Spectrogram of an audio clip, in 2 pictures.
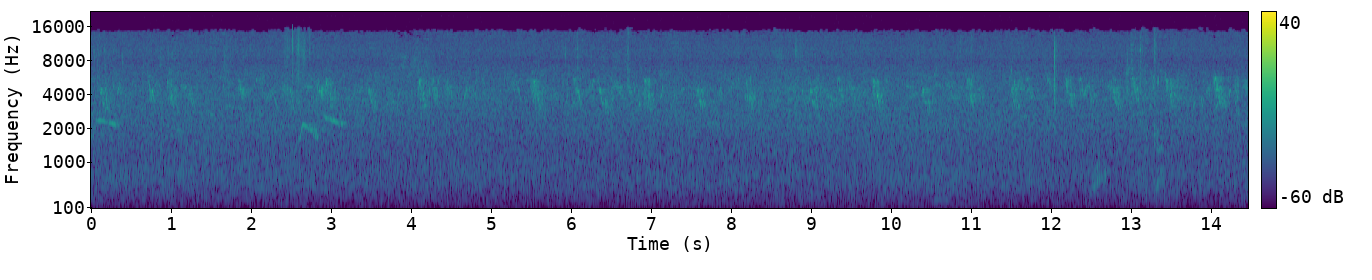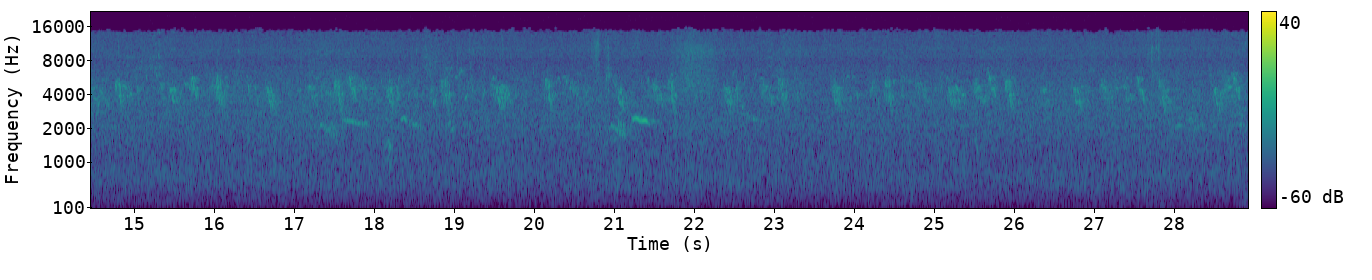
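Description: Small birds chirping over a steady outdoor background hiss, with many short high chirps and an occasional brief sliding call.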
